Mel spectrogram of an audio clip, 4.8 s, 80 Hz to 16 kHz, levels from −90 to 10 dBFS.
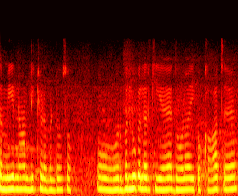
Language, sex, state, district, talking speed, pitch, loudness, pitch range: Rajasthani, female, Rajasthan, Nagaur, 90 wpm, 210 Hz, -14 LUFS, 205-215 Hz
